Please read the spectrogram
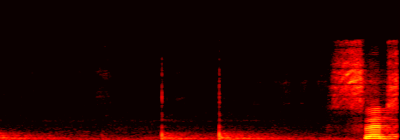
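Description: Pen tip tapping on a writing board as a word is written by hand: three short sharp taps, one at the start and two close together about a second in.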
